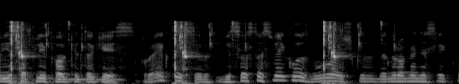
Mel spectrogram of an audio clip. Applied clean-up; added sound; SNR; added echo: classical method log-MMSE.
